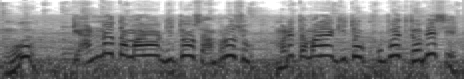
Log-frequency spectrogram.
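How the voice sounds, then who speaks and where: Cartoon jackal: very high, creaky voice, sly and flattering, coaxing sweetly. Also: male voice, normal speed, music in the background, heavily acted. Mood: sly flattery. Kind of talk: cartoon animal fable voice.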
